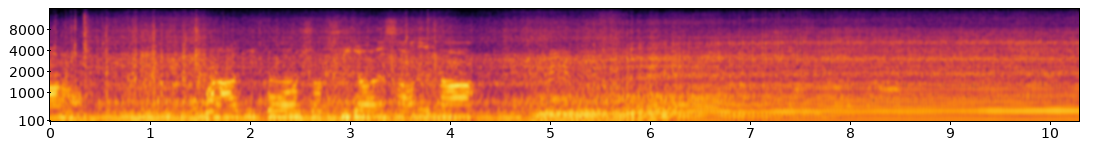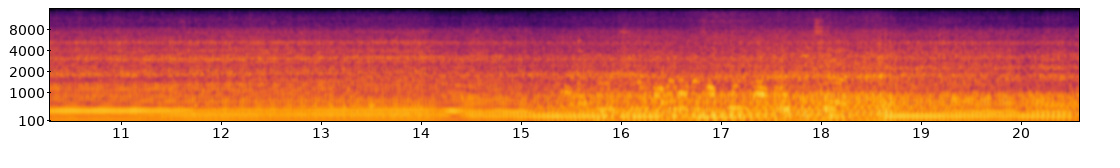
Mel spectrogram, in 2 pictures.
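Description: A pump engine runs loudly, then revs up to a high steady drone.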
